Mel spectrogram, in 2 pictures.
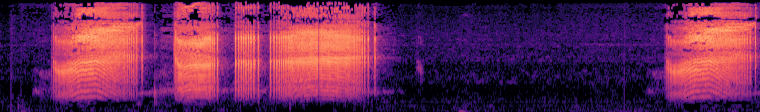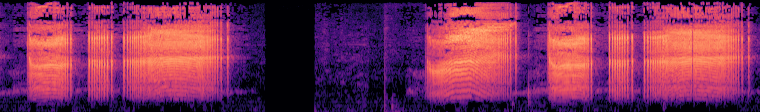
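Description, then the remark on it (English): Narwhal clicks and whistles: three loud bursts of rapid, creaky clicking with a buzzy, whistle-like tonal edge, each lasting a few seconds and separated by silence, with no talking. “I'll see if I can get a click and a whistle for you.”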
